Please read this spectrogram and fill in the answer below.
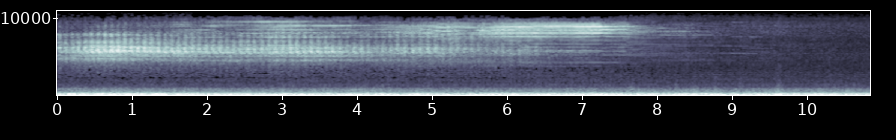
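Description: A steady, high-pitched chorus of insects, fading out about eight seconds in, over a low steady hum.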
